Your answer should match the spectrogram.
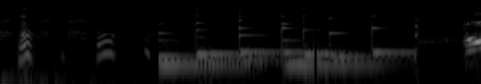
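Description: A short ringtone-like electronic jingle, a few held notes with sharp clicks over them, starting under a second in. It is the kind of sound effect that goes with an on-screen subscribe-button animation. A brief voice comes just before it.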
